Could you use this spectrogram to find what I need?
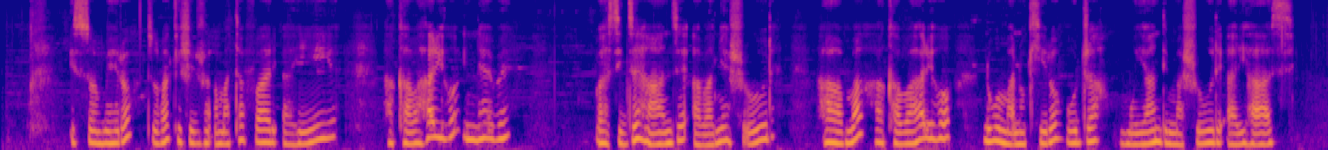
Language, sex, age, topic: Rundi, female, 25-35, education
